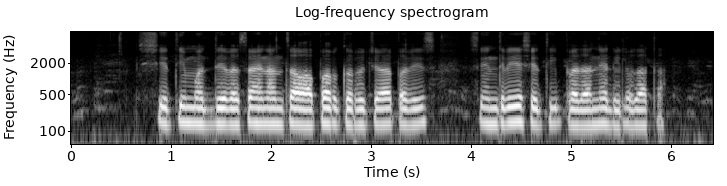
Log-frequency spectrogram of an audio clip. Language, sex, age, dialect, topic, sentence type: Marathi, male, 25-30, Southern Konkan, agriculture, statement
